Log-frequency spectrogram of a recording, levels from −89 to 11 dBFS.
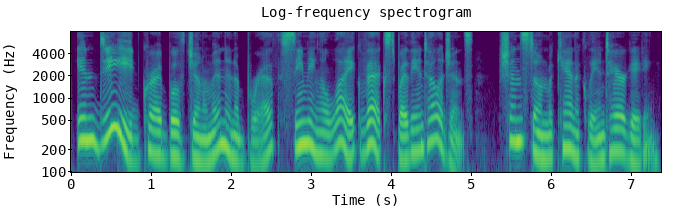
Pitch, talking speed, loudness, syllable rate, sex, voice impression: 190 Hz, 130 wpm, -16 LUFS, 5.3 syllables/s, female, feminine, slightly adult-like, slightly fluent, slightly cute, friendly, slightly kind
